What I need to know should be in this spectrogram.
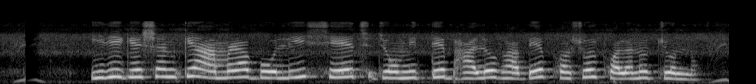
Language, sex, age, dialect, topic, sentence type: Bengali, female, 18-24, Northern/Varendri, agriculture, statement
